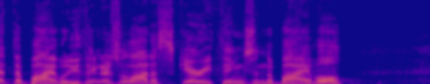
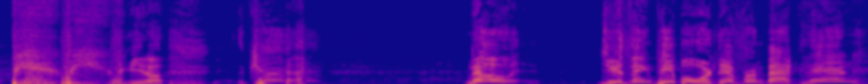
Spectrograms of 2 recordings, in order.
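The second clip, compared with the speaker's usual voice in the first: normal talking voice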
